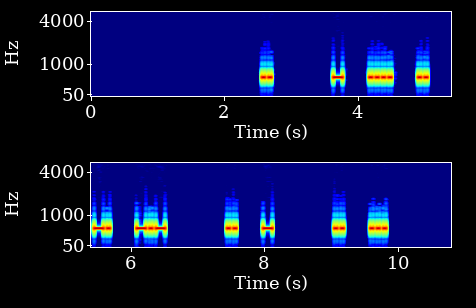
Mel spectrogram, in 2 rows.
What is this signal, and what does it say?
Morse code, heard as a keyed tone, about 25 wpm, spaced as for 15 wpm, 600 Hz. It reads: I THINK IT IS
